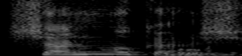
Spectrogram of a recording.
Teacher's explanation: ఠ డ ఢ అని నాలిక పైన తగులుతుంది కదా అలాగే ఠ అని కొంచెం నాలిక పైకి ఇలా తిరిగినట్టు తిరిగి పైన టచ్ అవ్వాలి కొంచెం మూర్ధన్యం దగ్గర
